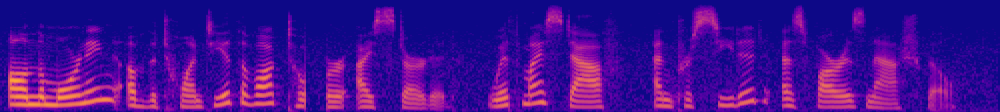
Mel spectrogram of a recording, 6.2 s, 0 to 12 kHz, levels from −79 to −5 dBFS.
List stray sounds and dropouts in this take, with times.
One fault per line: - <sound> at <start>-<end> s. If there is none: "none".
- dropout at 1.9-2.1 s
